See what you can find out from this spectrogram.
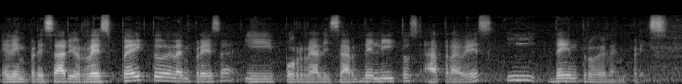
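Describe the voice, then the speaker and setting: A young law professor with a Colombian Caribbean coast accent speaks in a measured, explanatory way and often fills his pauses. His voice sits at a middle pitch. Faint ambient noise hangs behind him. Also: lively intonation, a bit bright. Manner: measured, with frequent hesitations and fillers. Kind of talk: academic interview explanation.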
